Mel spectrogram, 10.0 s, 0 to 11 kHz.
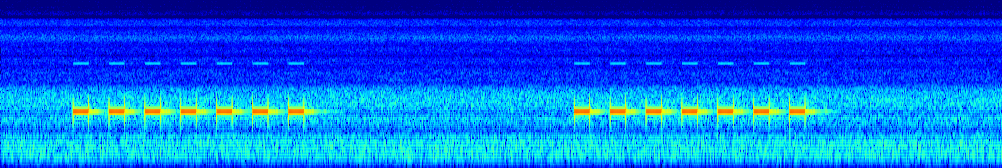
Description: Beep code, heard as beeps, played twice, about 1110 Hz, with room echo. 7 short. In AMI BIOS tables: virtual mode exception error; in Dell tables: processor failure.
